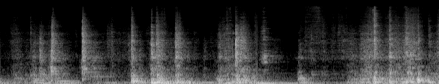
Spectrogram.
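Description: Sheet-metal blower housing and control-board bracket of a Goodman furnace being handled and lined up by hand: irregular knocks, clunks and scraping of metal.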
